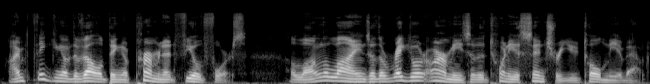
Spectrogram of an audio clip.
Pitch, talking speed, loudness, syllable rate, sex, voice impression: 125 Hz, 210 wpm, -18 LUFS, 6.6 syllables/s, male, masculine, adult-like, slightly thick, cool, slightly sincere, slightly friendly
